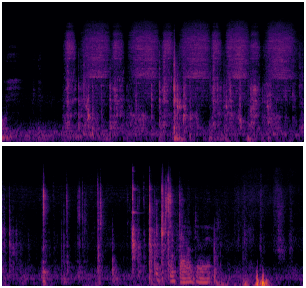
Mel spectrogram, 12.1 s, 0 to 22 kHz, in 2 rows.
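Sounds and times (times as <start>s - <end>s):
bicycle pump strokes: 1.2s - 6.6s.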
